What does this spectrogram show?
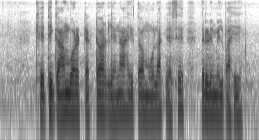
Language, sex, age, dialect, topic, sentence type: Chhattisgarhi, male, 18-24, Eastern, banking, question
